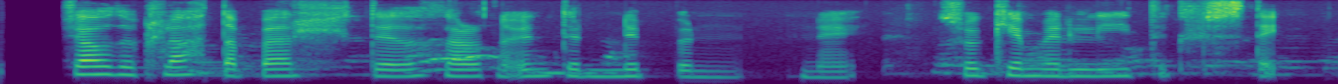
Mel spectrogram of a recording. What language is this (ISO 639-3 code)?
isl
